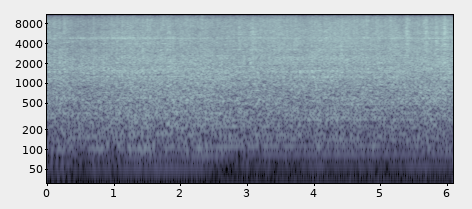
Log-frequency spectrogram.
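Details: Cummins 4BT four-cylinder diesel in a 1968 Ford Bronco, just after first start and fuel-line bleeding: loud, steady, even diesel idle clatter with no misses.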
